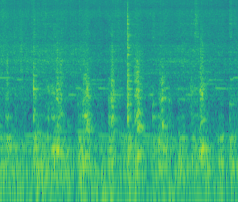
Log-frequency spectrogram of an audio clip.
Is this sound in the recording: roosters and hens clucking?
no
